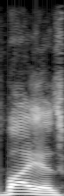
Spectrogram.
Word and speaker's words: Baez: The young defender, it's pronounced Baez, correct? – Yes, Elias Baez, yes.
